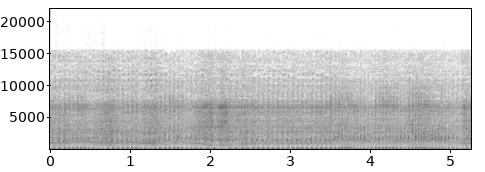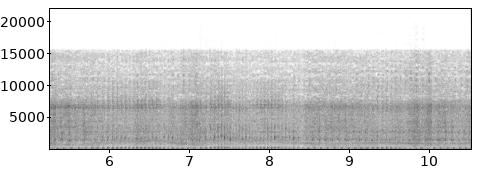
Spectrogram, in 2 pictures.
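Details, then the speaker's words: Barako 2 single-cylinder motorcycle that has repeatedly needed connecting rods: heavy, rough rattle from worn, loose crankshaft main bearings, replaced at the machine shop. "Na Bale ang nakita kong sira dito ay mga bearing ng segunyal"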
